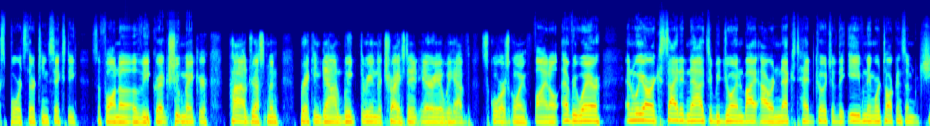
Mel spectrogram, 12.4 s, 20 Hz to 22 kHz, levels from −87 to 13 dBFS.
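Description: At 1.65 to 1.78 s a call audio freeze stretches the last sound into a fading buzz or hiss for about 0.11 s, likely from delayed packets emptying the jitter buffer. The waveform shows a smooth decaying tail where speech should move on.

Short concealed packet loss follows at 1.94 to 1.97 s and 2.01 to 2.03 s. Each time about 20 ms of audio is missing, with about 8 ms and 5 ms synthesised, giving brief smears visible as smudged spectrogram columns.

A call bitrate drop runs from 2.14 to 7.17 s, falling from 40 to 9 kbps. The spectrogram's top edge falls from 20 kHz to 8 kHz, and the sound turns muffled and watery.

From 7.55 to 8.61 s a jitter buffer speed-up plays speech about 8% fast at unchanged pitch, trimming roughly a tenth of a second. The waveform shows slightly compressed, hurried syllable spacing.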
